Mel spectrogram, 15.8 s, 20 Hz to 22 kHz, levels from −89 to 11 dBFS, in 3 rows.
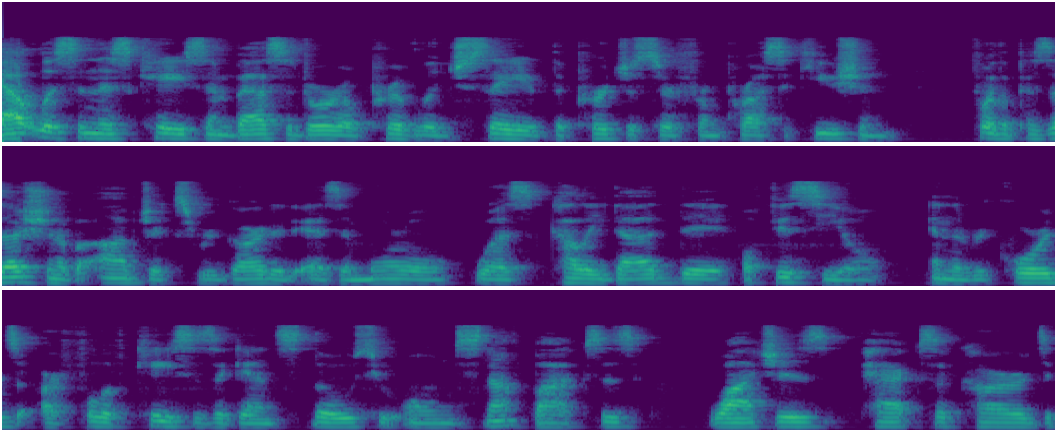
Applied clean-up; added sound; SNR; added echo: none; none; none; none.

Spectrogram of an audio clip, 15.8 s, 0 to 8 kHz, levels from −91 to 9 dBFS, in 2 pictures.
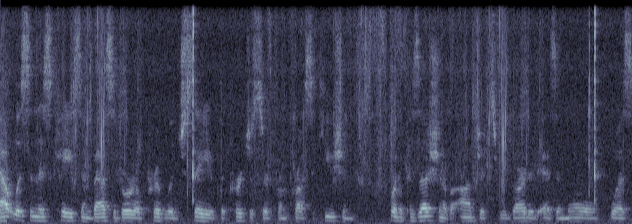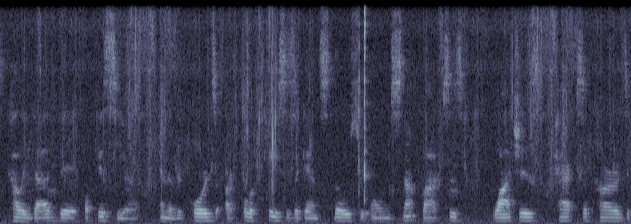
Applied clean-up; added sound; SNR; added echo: none; Hands; 8 dB; none.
